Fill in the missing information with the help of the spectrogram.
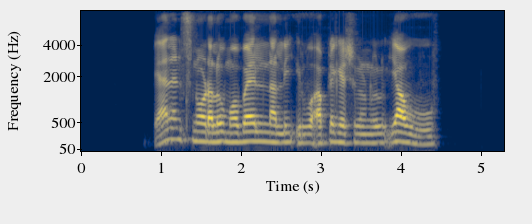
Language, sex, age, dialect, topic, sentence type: Kannada, male, 36-40, Coastal/Dakshin, banking, question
